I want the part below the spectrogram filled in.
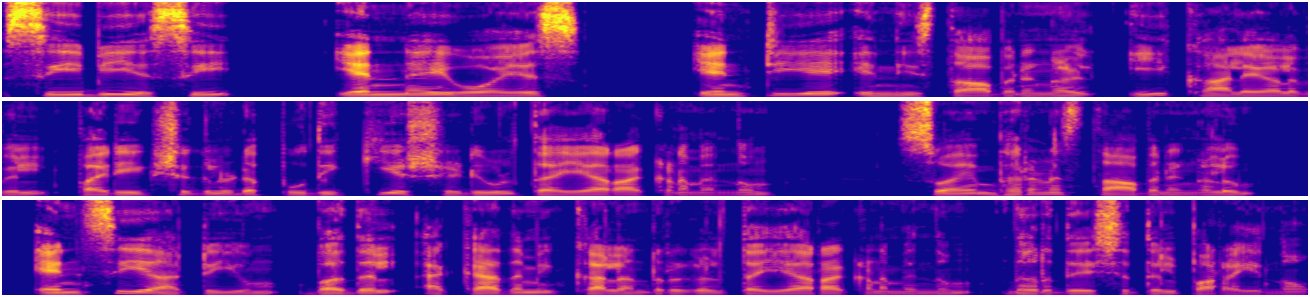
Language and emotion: Malayalam, neutral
